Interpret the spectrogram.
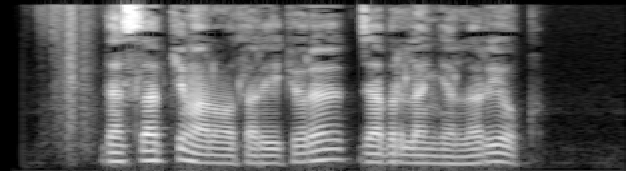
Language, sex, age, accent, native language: Uzbek, male, 19-29, Andijon, Uzbek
